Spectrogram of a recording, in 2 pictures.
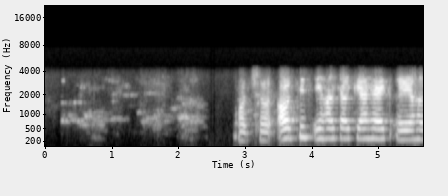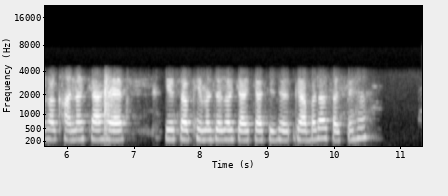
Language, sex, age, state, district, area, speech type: Hindi, female, 18-30, Bihar, Vaishali, rural, conversation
